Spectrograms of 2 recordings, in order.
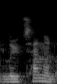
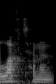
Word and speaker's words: lieutenant: And I built the Lieutenant or Lieutenant, depending on how you like to pronounce that word.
